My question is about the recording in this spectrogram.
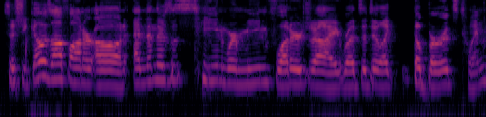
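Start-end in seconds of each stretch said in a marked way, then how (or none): none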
